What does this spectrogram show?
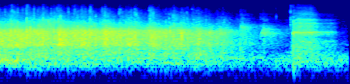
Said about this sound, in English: Someone started to clap. That's worth clapping for. Yeah, amen.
